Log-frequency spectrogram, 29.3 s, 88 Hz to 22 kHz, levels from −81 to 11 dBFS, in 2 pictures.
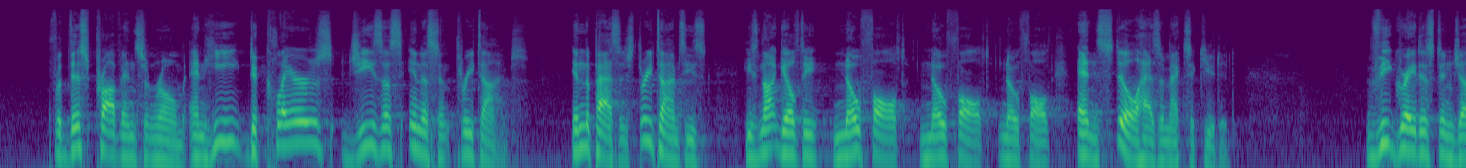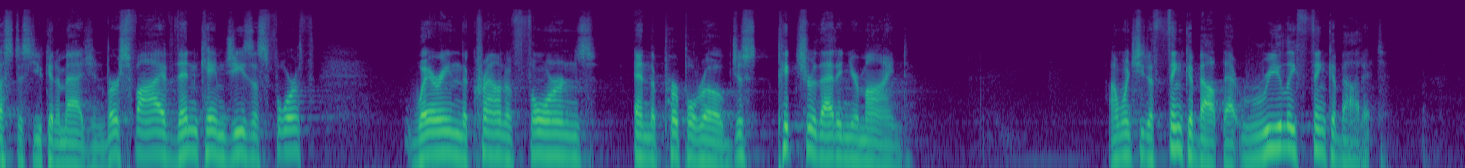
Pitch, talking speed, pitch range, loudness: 130 Hz, 145 wpm, 115-150 Hz, -22 LUFS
